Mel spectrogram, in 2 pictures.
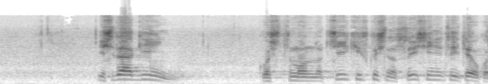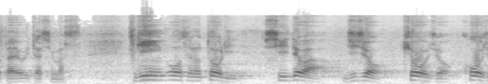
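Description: An elderly man speaks calmly into a microphone, reading out.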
